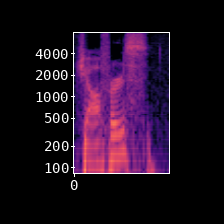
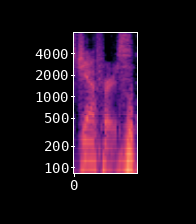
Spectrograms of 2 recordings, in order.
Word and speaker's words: Jeffers: Is it Joffers? Is it Jeffers? Somebody help me out. It's Jeffers. Oh, Jeffers. Alright. Sorry, Jeffers. Now I know. See, now people are trolling me, telling me it's Joffers.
